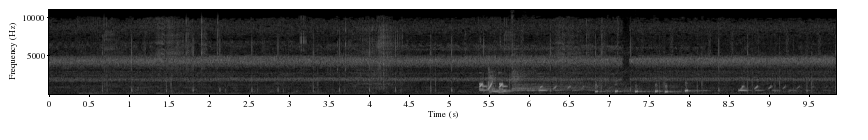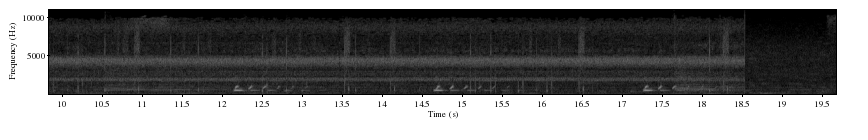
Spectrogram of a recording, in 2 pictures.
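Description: Footsteps tap on a stone street.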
